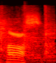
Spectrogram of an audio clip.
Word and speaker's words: Haas: And you know, to be fair, there are 2 A's in his name. The fact that there's 2 A's kind of indicates that it should be pronounced a little longer. Thomas Haas.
